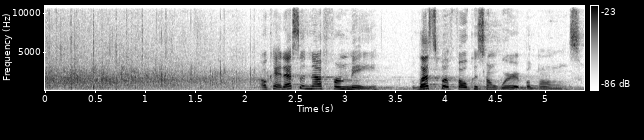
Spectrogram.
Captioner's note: cheers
